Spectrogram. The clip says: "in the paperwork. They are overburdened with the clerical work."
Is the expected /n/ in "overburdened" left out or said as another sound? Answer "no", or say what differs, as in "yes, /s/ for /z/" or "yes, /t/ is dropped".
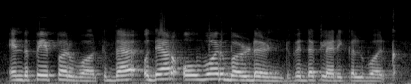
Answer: no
